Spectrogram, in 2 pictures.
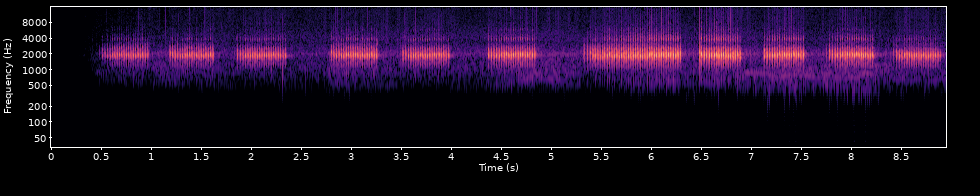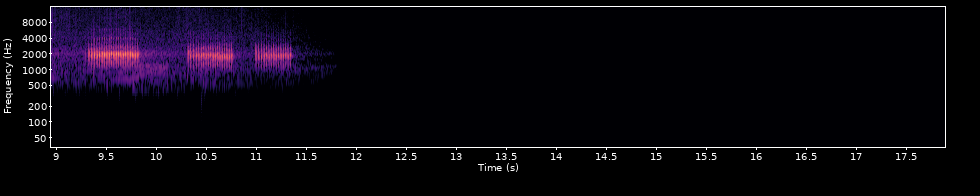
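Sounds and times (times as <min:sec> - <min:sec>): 
male sanderling display flight calls: 0:00.5 - 0:11.4.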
